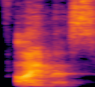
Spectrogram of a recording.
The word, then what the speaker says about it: Imas: By the way, how do you pronounce her name? Oh, this? Mm-hmm. Imas.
